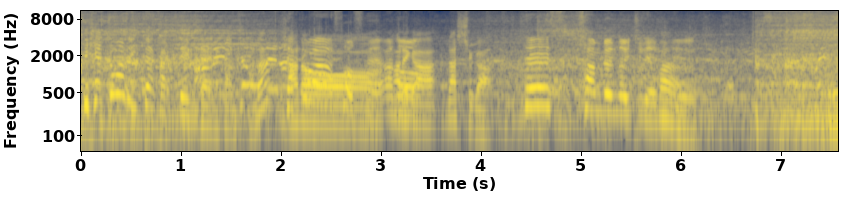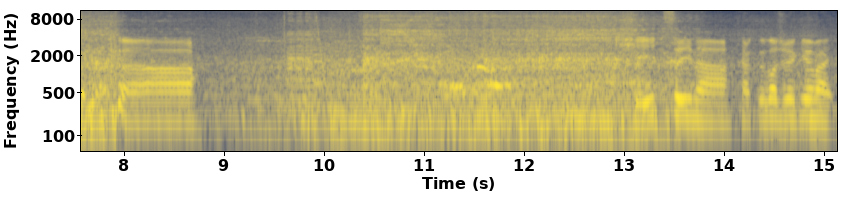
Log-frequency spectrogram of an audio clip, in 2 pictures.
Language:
Japanese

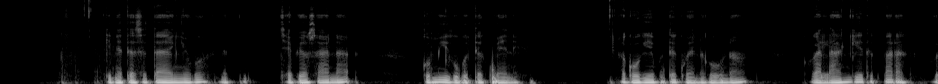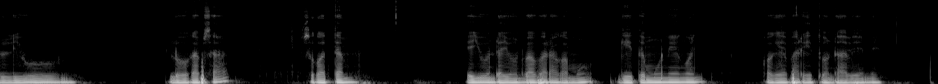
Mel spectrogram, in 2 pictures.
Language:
Kalenjin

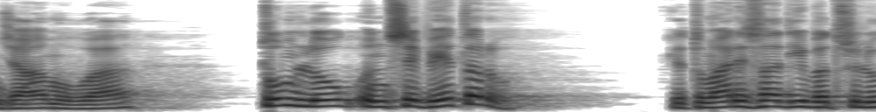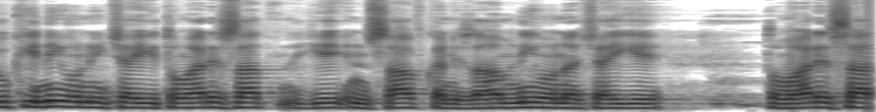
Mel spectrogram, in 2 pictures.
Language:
Urdu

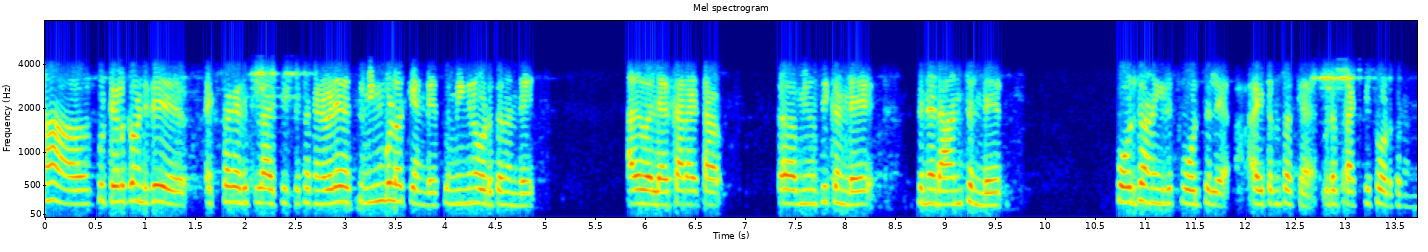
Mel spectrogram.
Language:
Malayalam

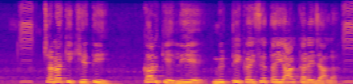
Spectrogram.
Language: Bhojpuri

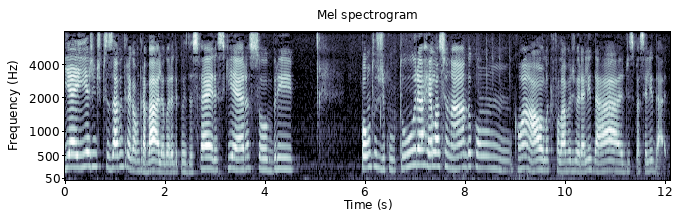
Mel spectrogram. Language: Portuguese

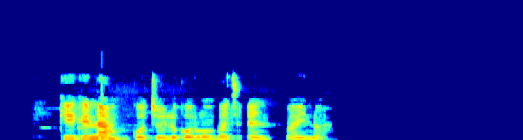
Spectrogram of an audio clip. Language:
Kalenjin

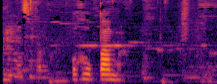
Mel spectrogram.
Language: Guarani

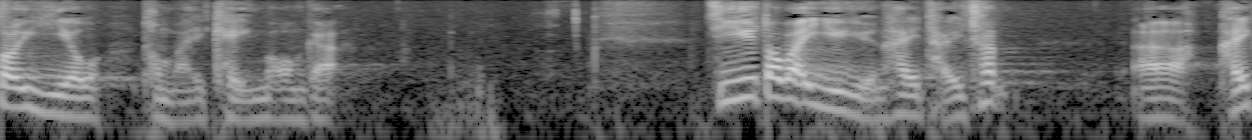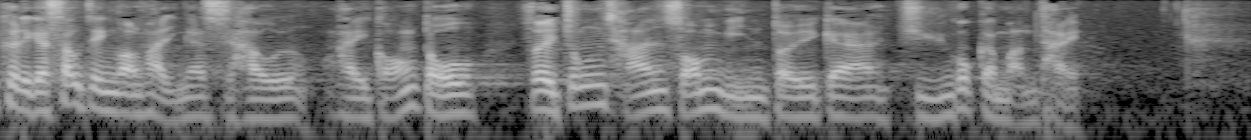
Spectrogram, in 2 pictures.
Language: Cantonese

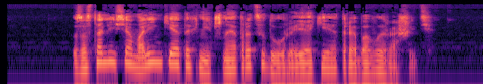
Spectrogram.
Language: Belarusian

